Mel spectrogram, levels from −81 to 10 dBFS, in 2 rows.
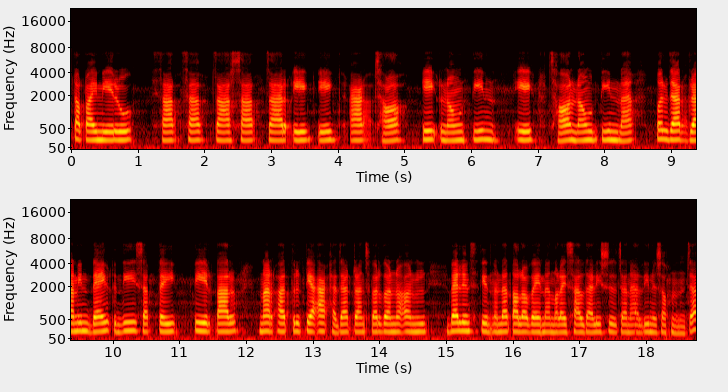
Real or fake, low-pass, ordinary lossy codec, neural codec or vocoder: fake; 7.2 kHz; none; autoencoder, 22.05 kHz, a latent of 192 numbers a frame, VITS, trained on many speakers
